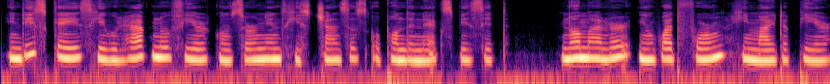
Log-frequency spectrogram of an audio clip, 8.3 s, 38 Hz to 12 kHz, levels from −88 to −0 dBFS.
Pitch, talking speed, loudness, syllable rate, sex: 220 Hz, 165 wpm, -15 LUFS, 4.0 syllables/s, female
